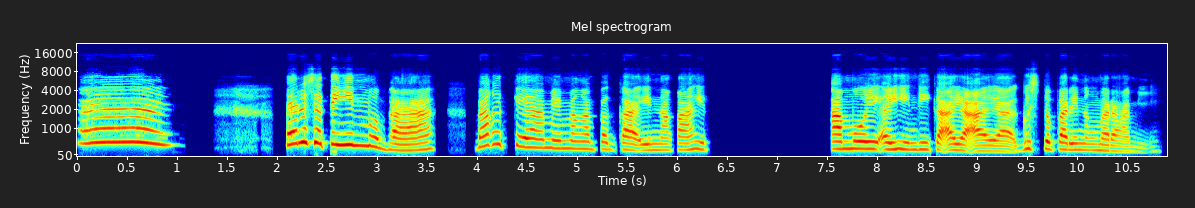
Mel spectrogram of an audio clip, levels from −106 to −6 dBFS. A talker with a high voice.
Yes: very high, 255 Hz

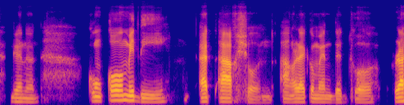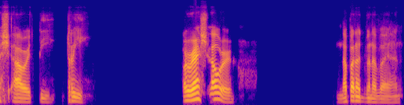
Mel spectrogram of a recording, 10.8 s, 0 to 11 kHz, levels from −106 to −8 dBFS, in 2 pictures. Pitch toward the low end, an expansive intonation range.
No: low, 115 Hz; average, 4.6 semitones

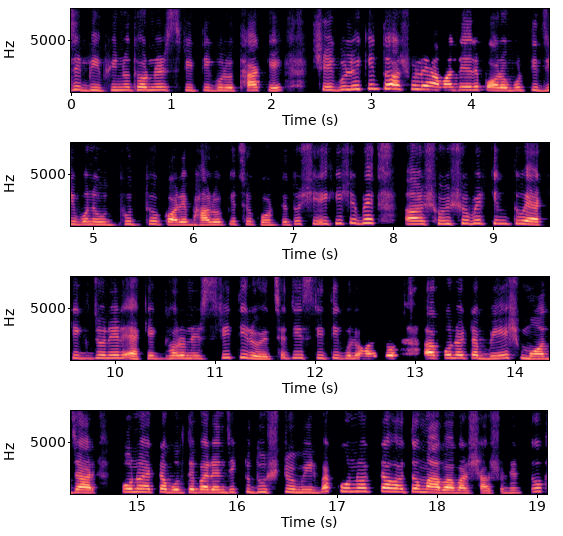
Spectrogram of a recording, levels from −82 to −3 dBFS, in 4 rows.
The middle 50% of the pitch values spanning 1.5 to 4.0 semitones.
Yes: average, 3.0 semitones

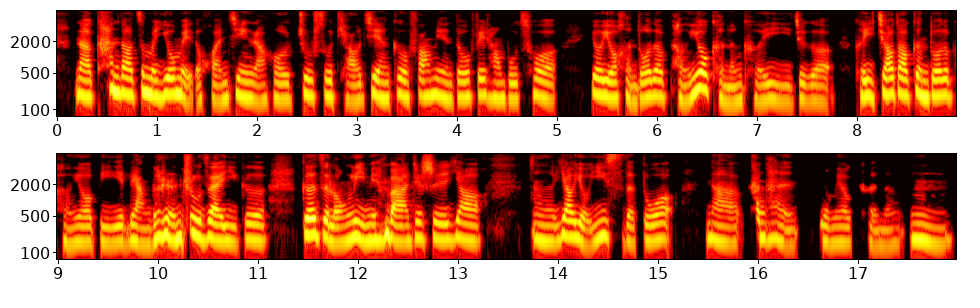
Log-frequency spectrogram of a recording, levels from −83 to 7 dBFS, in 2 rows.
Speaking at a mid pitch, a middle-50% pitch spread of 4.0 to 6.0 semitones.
No: medium, 175 Hz; average, 3.3 semitones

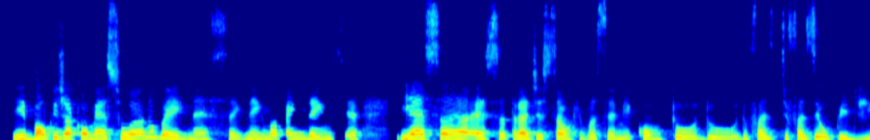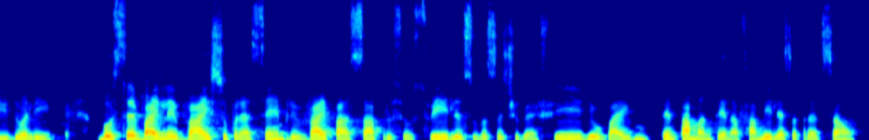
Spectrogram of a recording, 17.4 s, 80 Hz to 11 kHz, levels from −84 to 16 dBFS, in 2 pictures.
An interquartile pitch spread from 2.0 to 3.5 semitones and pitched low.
No: average, 3.1 semitones; high, 210 Hz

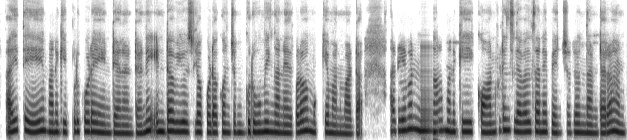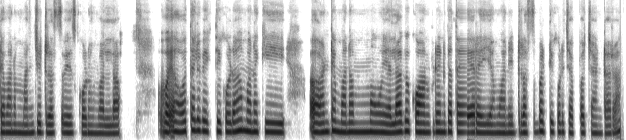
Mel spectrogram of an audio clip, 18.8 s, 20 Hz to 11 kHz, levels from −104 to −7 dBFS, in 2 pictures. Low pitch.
No: high, 215 Hz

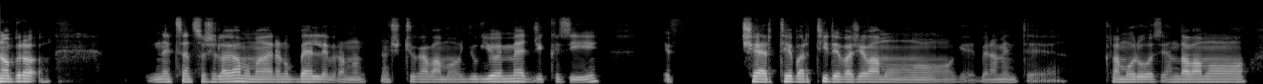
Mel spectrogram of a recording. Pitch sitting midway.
No: low, 125 Hz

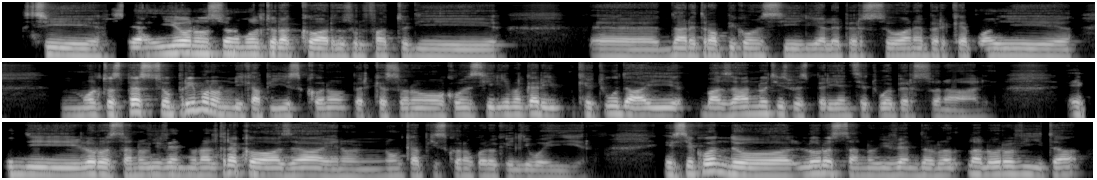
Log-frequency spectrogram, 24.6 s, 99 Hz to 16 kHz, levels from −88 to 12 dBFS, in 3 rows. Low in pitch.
Yes: low, 130 Hz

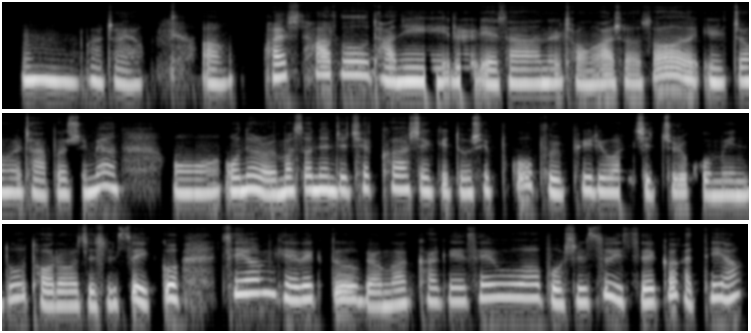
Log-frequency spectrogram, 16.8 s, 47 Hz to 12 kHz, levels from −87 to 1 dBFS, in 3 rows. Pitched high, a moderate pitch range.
Yes: high, 205 Hz; average, 3.8 semitones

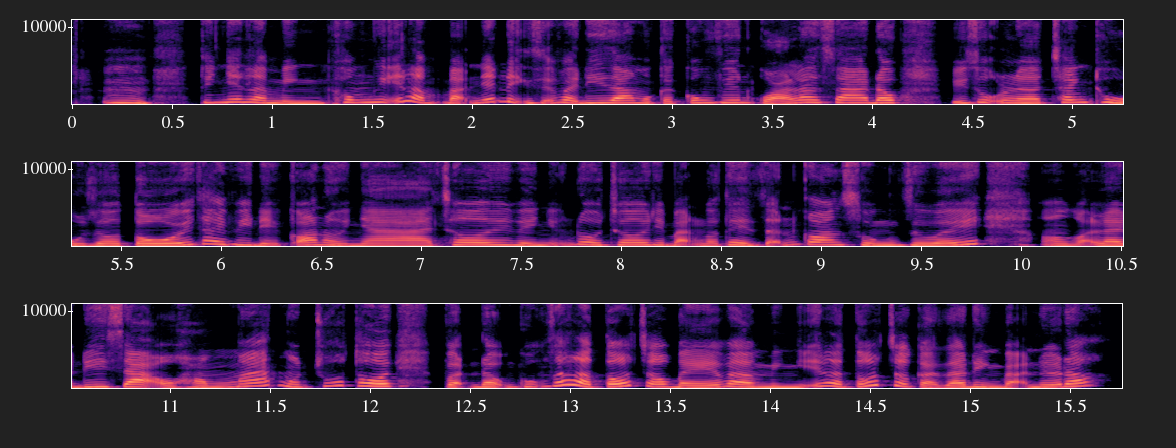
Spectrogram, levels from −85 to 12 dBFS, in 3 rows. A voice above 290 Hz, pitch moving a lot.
No: very high, 300 Hz; average, 4.5 semitones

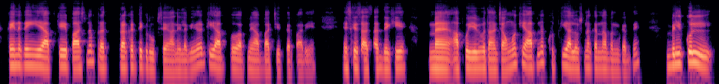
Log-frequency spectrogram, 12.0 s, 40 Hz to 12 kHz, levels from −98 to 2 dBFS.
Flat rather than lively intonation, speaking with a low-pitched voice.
No: average, 3.6 semitones; low, 120 Hz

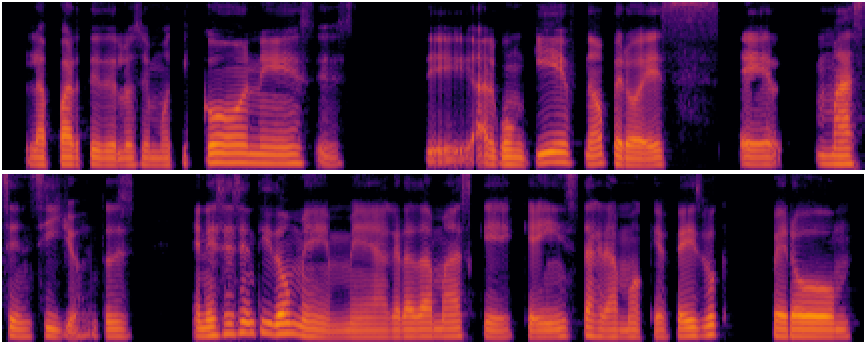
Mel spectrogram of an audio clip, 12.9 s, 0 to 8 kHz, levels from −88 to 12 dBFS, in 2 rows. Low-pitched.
Yes: low, 125 Hz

